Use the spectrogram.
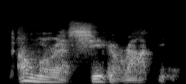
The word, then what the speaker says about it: Tomura Shigaraki: It's pronounced Tomura Shigaraki.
